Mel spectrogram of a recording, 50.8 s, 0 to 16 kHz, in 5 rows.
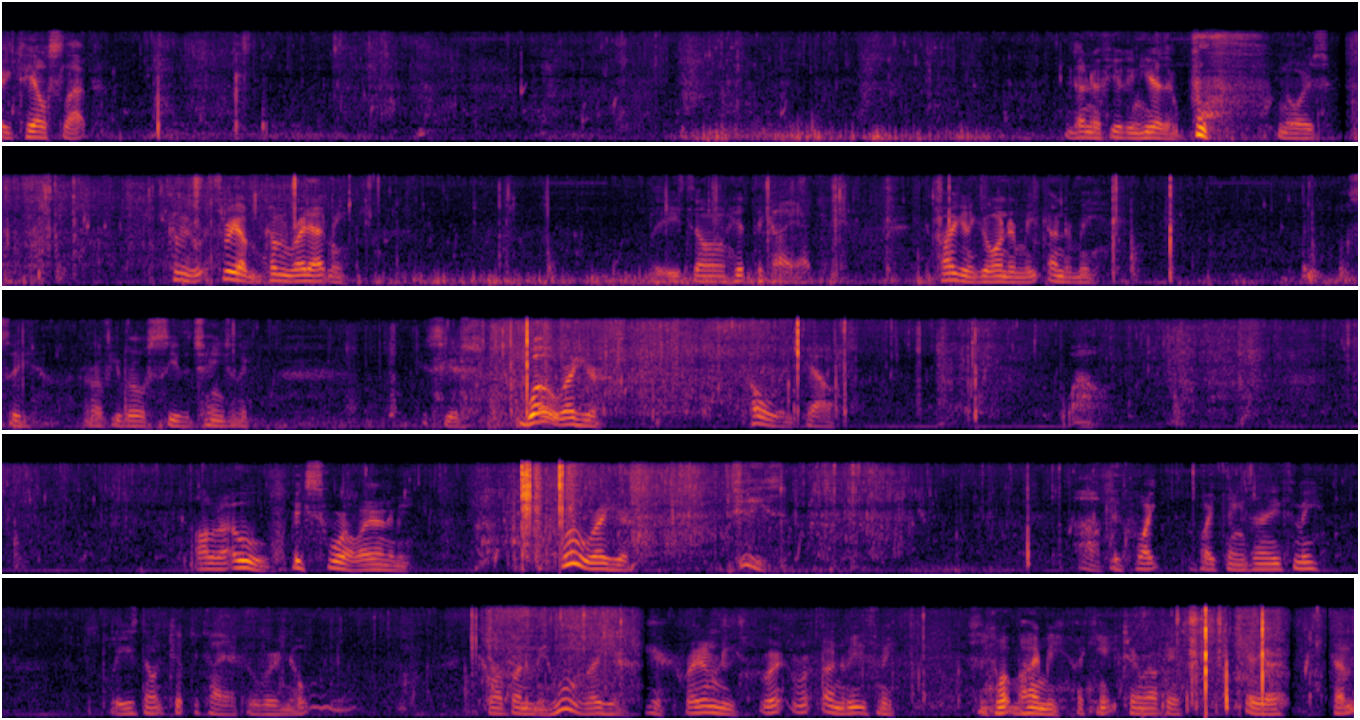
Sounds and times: Speech: 0.0 - 0.6, 8.0 - 8.8, 9.6 - 10.0, 11.4 - 12.8, 15.0 - 16.2, 17.2 - 18.4, 20.3 - 22.2, 23.5 - 24.9, 25.9 - 26.6, 32.0 - 33.6, 34.7 - 35.3, 38.6 - 40.4, 41.5 - 43.2, 44.3 - 47.4, 48.0 - 50.8
Rowboat, canoe, kayak: 0.0 - 50.8.

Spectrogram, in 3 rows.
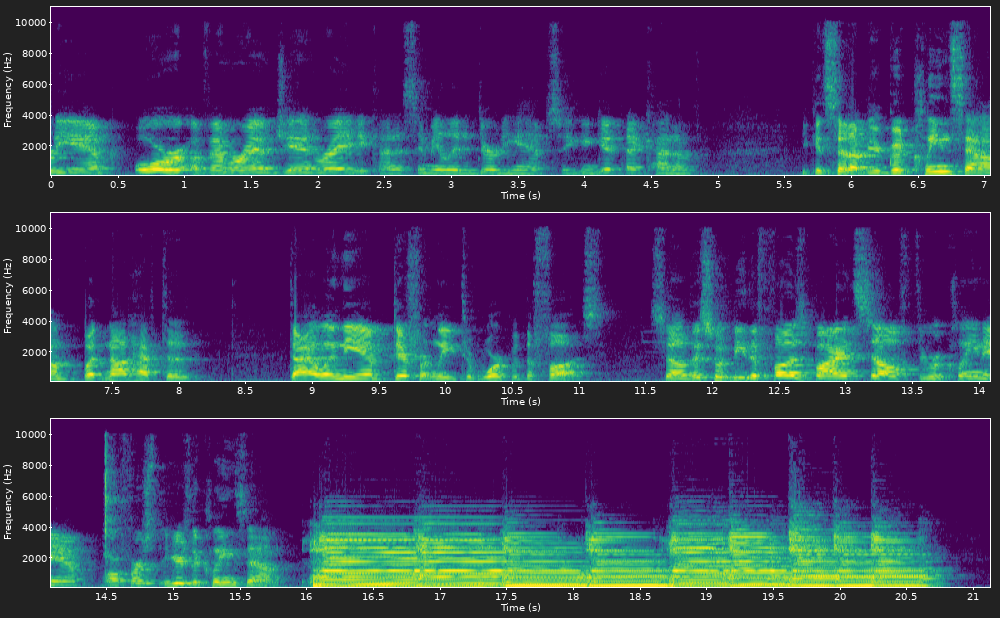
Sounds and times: Speech: 0.0 - 4.9, 5.6 - 8.2, 8.8 - 16.0
Music: 16.0 - 21.0.

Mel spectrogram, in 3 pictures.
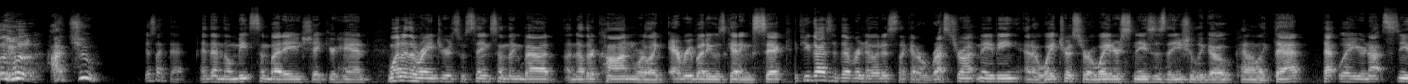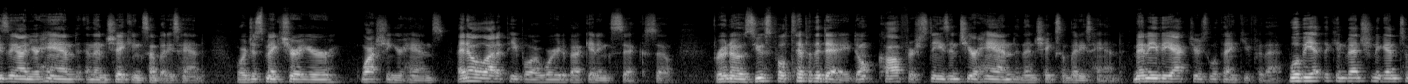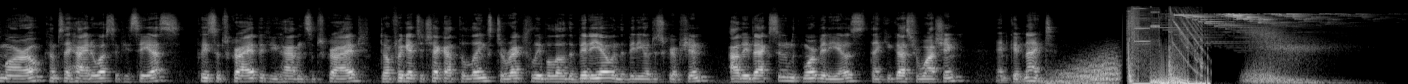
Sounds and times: Speech: 0.0 - 38.7
Inside, small room: 0.0 - 42.2.

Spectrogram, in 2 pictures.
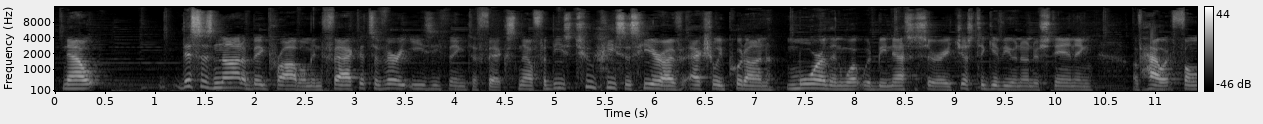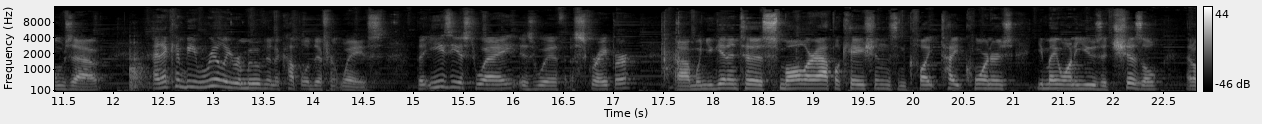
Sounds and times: Music: 0.0 - 22.8
Speech: 0.1 - 0.4, 1.2 - 22.8.

